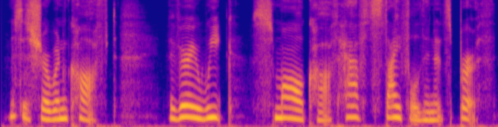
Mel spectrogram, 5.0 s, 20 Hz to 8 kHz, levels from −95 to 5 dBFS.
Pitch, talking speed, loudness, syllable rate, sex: 225 Hz, 145 wpm, -17 LUFS, 4.1 syllables/s, female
